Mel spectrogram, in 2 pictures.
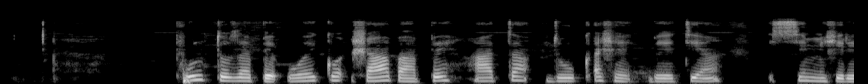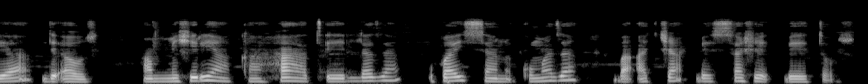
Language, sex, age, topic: Gamo, male, 18-24, government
